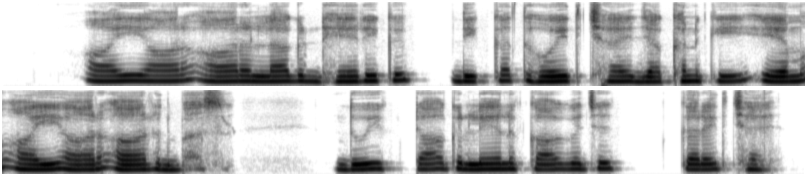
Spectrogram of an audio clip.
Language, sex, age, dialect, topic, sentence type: Maithili, male, 18-24, Bajjika, banking, statement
